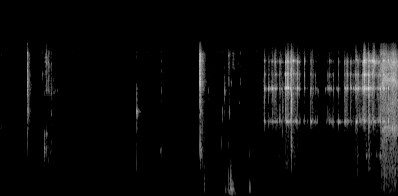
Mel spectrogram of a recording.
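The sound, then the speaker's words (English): Glass clinks and knocks: a few isolated taps, then a dense stretch of bright ringing clatter and rattling as a vodka bottle jostles against a glass. “I hope we can hear the we can hear the clinking of the vodka.”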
